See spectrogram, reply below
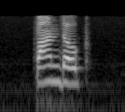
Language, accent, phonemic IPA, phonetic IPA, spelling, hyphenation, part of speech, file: Armenian, Eastern Armenian, /pɑnˈdok/, [pɑndók], պանդոկ, պան‧դոկ, noun, Hy-պանդոկ.ogg
- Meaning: 1. tavern 2. hotel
